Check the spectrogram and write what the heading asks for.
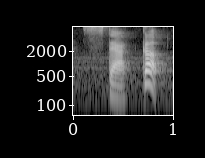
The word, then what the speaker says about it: stack up: So, pronunciation, stack up. Always keep in mind, when you usually have 2 words, a compound word, the stress goes on the second syllable.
